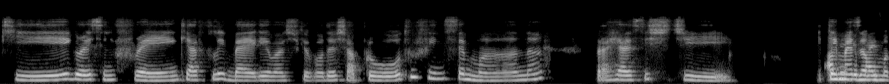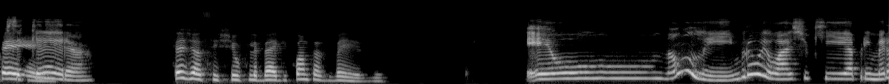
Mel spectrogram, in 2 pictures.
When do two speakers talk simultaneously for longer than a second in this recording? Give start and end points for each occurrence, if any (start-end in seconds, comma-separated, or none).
8.2-9.4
